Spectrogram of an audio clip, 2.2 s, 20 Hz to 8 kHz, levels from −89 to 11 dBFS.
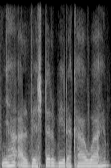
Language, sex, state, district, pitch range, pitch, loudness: Hindi, male, Jharkhand, Ranchi, 140-155 Hz, 145 Hz, -14 LUFS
